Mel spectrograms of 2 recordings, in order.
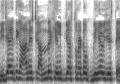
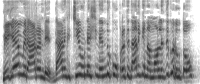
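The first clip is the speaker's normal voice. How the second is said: much higher mock yell imitating her; mock shout; 8 semitones higher than usual. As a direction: push the pitch up and shout her words. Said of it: "గట్టిగా అరిచి".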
